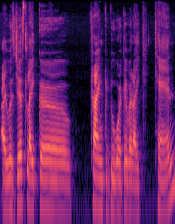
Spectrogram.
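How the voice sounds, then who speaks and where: In a very clean recording with a silent background, a woman with an Indian accent speaks in a very deep, low voice with flat, monotone intonation. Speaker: real estate team leader. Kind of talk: interview. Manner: halting.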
